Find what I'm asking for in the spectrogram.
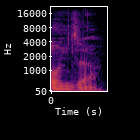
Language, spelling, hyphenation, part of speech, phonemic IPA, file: German, unser, un‧ser, pronoun / determiner, /ˈʔʊnzɐ/, De-unser.ogg
- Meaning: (pronoun) genitive of wir; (determiner) our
